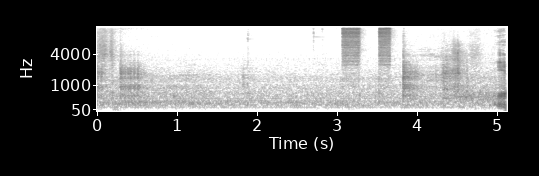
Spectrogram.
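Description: Two short bursts of airbrush spray releasing candy metallic paint, close and distinct over a faint hissing background, with softer puffs after.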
